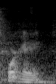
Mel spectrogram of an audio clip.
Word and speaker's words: Jorge: Yeah, it's Jorge.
